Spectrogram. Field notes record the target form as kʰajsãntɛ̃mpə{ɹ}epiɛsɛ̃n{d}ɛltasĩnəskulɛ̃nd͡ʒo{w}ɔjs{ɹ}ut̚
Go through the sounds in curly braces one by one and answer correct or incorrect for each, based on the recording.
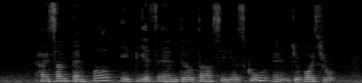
incorrect, correct, incorrect, correct

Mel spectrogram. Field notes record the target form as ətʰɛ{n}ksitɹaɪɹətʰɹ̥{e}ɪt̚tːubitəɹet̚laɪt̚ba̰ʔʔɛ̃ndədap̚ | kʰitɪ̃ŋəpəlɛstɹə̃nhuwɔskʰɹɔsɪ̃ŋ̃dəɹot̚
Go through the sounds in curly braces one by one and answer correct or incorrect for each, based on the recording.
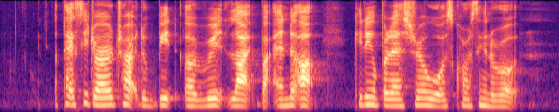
incorrect, incorrect

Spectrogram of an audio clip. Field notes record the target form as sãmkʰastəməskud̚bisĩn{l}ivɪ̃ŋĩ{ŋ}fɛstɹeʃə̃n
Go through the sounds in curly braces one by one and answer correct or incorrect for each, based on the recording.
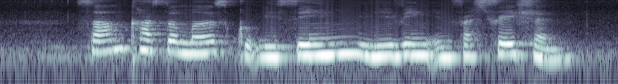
correct, incorrect

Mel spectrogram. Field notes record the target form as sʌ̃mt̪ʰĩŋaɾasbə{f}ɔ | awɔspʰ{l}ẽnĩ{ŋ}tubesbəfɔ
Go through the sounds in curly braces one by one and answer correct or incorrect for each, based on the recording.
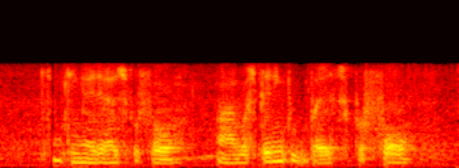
correct, correct, correct

